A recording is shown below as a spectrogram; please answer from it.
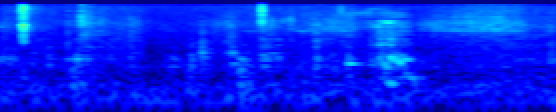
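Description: Faint handling sounds of wire strippers working at the wires in an electrical box: soft rubbing and a few small clicks.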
